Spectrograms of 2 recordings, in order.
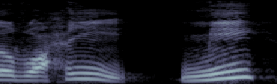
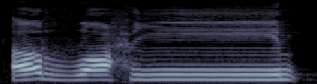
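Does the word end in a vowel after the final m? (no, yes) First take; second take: yes; no. First: The final m is followed by a short i vowel. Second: The final m is silent, with no vowel after it. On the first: The word is joined to what follows. "حرف الميم حال الوصل أقول" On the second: The reciter stops on the word. "عند الوقف عليه"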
